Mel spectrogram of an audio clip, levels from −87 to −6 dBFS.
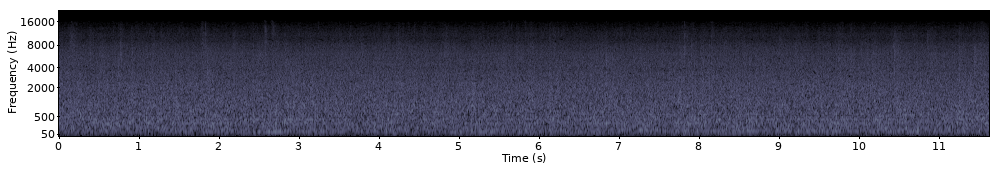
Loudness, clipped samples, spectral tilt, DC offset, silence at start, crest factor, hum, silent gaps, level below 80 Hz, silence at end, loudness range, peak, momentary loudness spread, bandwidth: -44 LUFS; under 0.1%; -2 dB/octave; under 0.1%; 0 s; 18 dB; none; none; -70 dBFS; 0 s; 0 LU; -28 dBFS; 1 LU; 16.5 kHz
